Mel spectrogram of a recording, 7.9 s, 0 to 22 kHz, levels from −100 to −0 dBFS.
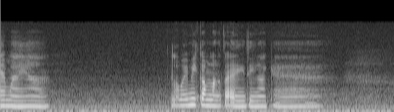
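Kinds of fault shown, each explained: Wrong sample rate: the speech is slow and deep the whole way, 0.69 speed and 6.5 semitones down, which fits 32 kHz audio played at 22 kHz.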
